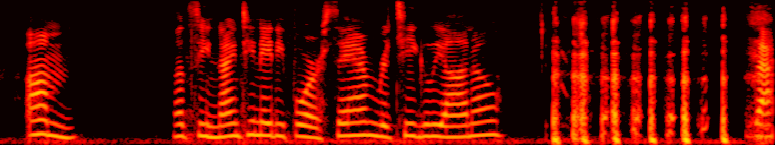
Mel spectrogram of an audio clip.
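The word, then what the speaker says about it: Rutigliano: a coaching change um let's see 1984 Sam rigliano is that how you say it yes yes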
